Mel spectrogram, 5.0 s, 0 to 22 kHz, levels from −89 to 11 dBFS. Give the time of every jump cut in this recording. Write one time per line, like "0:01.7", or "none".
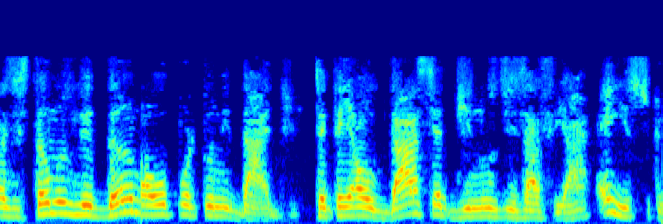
0:01.1
0:02.4
0:03.4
